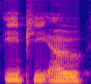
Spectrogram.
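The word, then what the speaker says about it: EpocCam: I'm not sure how to pronounce it. It's Epocam.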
